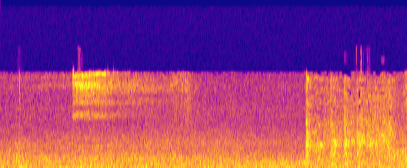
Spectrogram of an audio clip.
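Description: Steady low rumble of an idling vehicle engine, with a faint rustle of paper from about one to two seconds in.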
